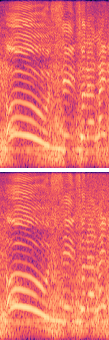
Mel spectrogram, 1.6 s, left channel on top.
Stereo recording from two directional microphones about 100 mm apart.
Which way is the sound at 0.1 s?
30° right (ahead or behind).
